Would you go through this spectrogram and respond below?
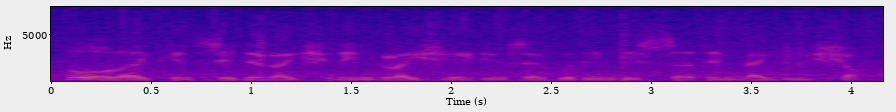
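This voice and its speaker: An actor playing a plump, scheming, sanctimonious parson in vintage radio melodrama, preaching in florid, archaic biblical phrases. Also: male voice, on the low side, moderate pace, lightly acted. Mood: conspiratorial. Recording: vintage radio recording under rain noise.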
